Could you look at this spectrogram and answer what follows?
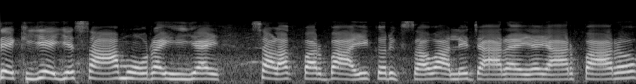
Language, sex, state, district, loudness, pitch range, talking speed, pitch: Hindi, female, Bihar, West Champaran, -13 LUFS, 245-275 Hz, 150 wpm, 260 Hz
